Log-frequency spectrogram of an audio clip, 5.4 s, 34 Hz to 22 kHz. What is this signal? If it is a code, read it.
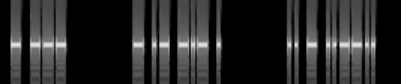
Morse code, heard as a keyed tone, about 28 wpm, 700 Hz. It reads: TO TAKE IT?
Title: 3x Word-Spacing - Sentences from Top 300 Words - 28wpm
